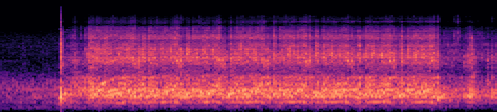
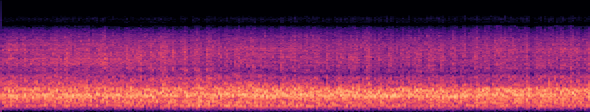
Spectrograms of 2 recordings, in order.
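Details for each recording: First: Craftsman LUV lawn utility vehicle, not known to run, safety switches held down; starter spins the small engine over for about two seconds with an even whirr, no clicking or dragging: normal starter cranking. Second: Craftsman LUV (lawn utility vehicle) riding mower revived after not running: a loud, steady small engine with a buzzy, rattly edge, shaking hard enough to vibrate the fuel cap off; cause not yet found.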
